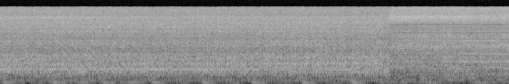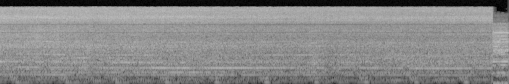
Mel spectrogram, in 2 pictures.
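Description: Makita chainsaw running steadily as it cuts into a block of ice, a continuous whirring, rasping power-tool sound. The sound shifts abruptly about four seconds in.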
